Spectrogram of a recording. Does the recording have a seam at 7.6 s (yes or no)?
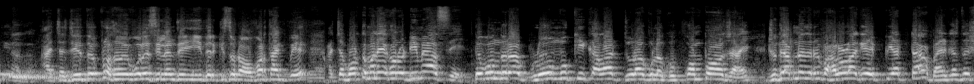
no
